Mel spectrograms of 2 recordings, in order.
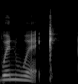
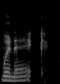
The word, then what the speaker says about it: Winwick: Because it's funny because everyone calls it Winwick And it's actually pronounced Winnick, like without the W.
